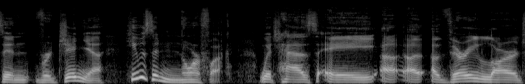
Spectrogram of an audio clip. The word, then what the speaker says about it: Norfolk: He was in Norfolk, which has a very large veteran population, but also African-American population. That's how you pronounce it.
